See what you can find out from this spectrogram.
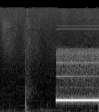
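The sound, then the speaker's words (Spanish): Ringback tone of an outgoing telephone call: after a faint click, a loud, steady, single-pitched tone begins and holds unbroken to the end. “Está sonando. ¿Está llamando? Está llamando, sí, sí.”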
